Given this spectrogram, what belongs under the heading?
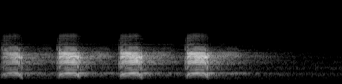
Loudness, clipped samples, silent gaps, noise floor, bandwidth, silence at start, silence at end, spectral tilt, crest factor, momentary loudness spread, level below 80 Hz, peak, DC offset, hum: -19 LUFS; under 0.1%; none; -61 dBFS; 4.5 kHz; 0 s; 1 s; -3 dB/octave; 18 dB; 17 LU; under -90 dBFS; -4 dBFS; under 0.1%; none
